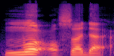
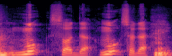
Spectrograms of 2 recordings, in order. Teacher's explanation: In fact, the hamza comes from the bottom throat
